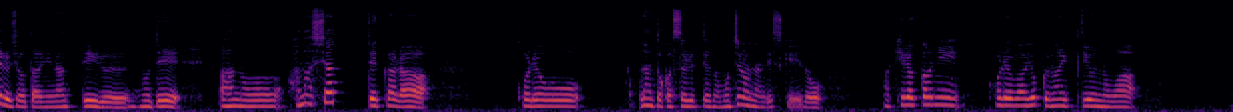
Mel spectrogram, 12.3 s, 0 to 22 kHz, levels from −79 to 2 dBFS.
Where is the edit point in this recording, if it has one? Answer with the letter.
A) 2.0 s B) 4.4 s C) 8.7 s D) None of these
A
